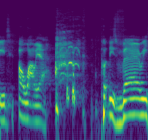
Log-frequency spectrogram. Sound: laughs

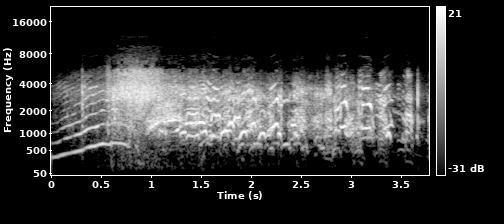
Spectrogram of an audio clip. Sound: laughing

